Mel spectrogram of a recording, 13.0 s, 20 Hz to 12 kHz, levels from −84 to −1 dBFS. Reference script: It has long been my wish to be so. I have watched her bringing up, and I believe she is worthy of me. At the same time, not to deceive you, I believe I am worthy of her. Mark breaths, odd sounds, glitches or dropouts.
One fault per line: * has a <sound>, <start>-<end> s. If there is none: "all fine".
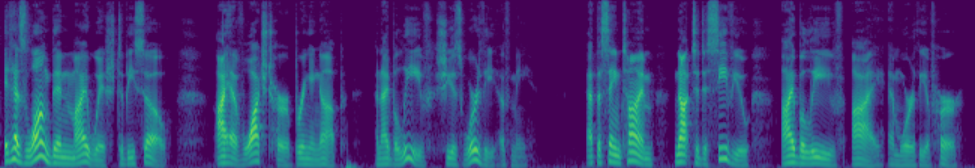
all fine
